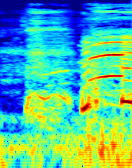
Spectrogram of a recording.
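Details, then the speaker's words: A young child cries after a fight with the mother: a brief whimpering cry that rises into a louder, ordinary upset wail. "Bakit kaya may naiyak na bata? Sabi niya daw ako love eh."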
